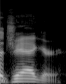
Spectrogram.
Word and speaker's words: Jagger: Every time I try and say his name, I'm like Yager Joshua. – Yeah. – It's Yager Joshua. It's a Jagger. – Try and say it. Yager Joshua. – It's Jagger. – Jagger Joshua.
